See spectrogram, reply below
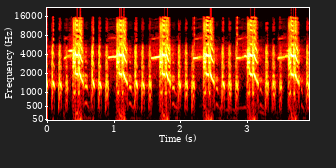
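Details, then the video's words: Grey francolin (teetar) calling over and over: rasping, rhythmic phrases about 0.65 seconds apart, each topped by a short upward whistle and broken by clicking notes. "Teetar Awaz | Dakhni Teetar Voice | Teetar Sound"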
